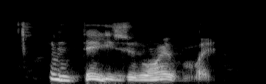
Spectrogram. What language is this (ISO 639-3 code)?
kab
